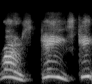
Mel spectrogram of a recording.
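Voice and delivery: put-on very high, desperate, frantic shouting. Recounting a film scene where he calls out to Rose, retelling a shout. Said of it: "He starts shouting".

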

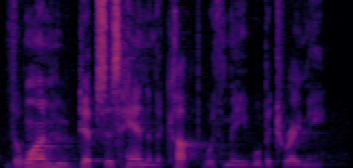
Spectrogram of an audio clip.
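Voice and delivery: hushed, quiet voice.

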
